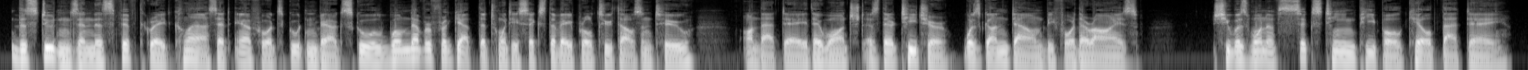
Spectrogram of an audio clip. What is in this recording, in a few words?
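English US, commentary, neutral; Kommentar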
